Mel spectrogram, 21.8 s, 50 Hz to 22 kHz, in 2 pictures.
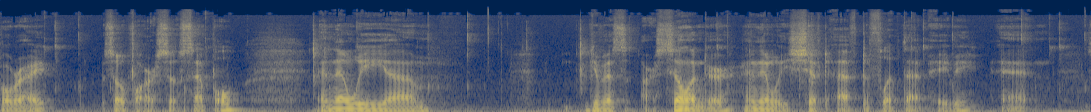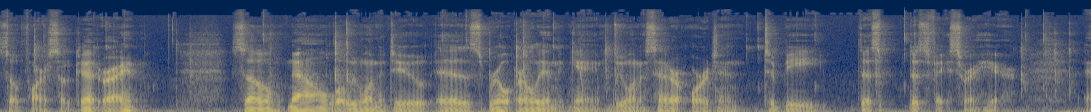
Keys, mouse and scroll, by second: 0.4 click, 0.7 middle click, 2.0 ctrl+click, 3.1 a, 4.2 middle click, 5.7 b, 7.1 click, 7.9 shift+f, 9.1 click, 9.5 middle click, 10.5 click, 10.8 middle click, 11.2 s, 11.8 click, 12.1 middle click, 15.0 scroll down 3, 15.3 middle click, 15.6-16.0 scroll up 2, 16.0 3, 16.3 click, 16.9 shift+s, 18.3 click, 19.0 middle click, 20.8-21.1 scroll up 3, 21.1 shift+middle click.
